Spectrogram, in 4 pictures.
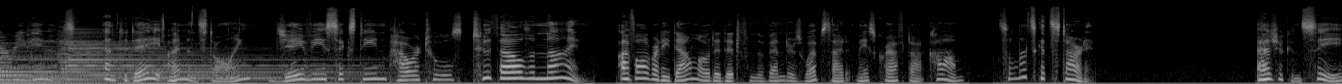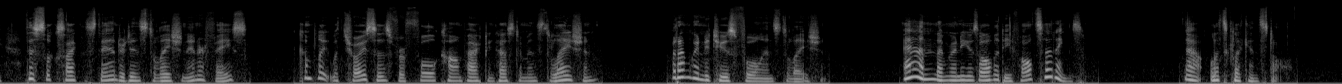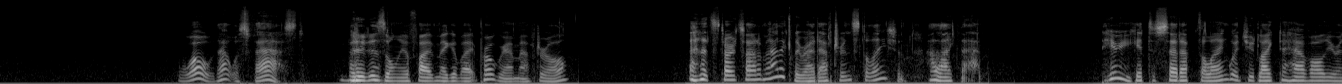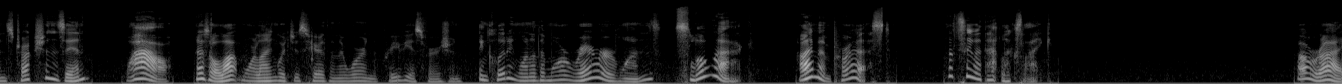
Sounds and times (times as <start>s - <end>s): Speech: 0.0s - 11.0s, 12.6s - 19.4s, 20.1s - 21.7s, 22.4s - 24.3s, 25.2s - 26.4s, 28.6s - 32.6s, 33.7s - 36.7s, 37.8s - 50.8s, 53.2s - 53.6s.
